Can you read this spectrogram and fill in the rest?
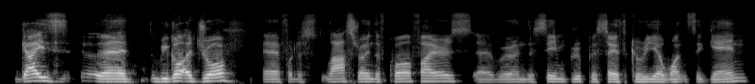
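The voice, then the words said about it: Scottish accent. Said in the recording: “your beautiful Scottish accent”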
